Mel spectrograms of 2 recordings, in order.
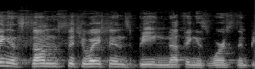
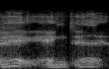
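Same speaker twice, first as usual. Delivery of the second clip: understated, underplayed, very low-key delivery; 10 dB quieter than usual. Doing impressions of two actors said to share a voice: Keanu Reeves impression. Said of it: "Keanu's just".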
